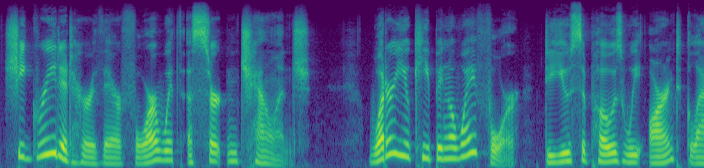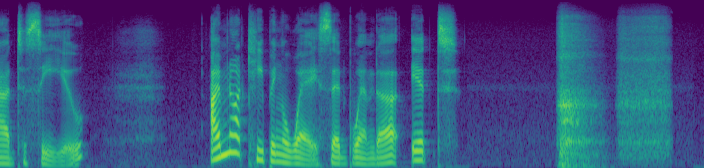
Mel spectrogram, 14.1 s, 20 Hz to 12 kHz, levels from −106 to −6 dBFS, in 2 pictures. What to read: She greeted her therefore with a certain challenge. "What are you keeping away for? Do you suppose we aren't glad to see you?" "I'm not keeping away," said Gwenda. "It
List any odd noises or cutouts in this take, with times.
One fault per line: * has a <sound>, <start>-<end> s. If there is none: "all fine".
* has a breath, 12.6-13.8 s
